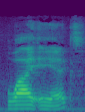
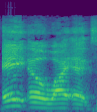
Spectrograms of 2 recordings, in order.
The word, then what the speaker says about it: ALYX: I don't know how to pronounce that. But LYAX? Yeah, it's ALYX.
